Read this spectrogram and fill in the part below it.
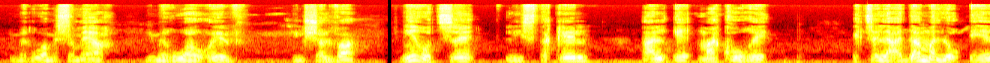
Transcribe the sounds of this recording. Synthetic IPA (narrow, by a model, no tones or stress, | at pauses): imeʁuame̞same̞aχ | imeʁuao̞̰ʔe̞v | imʃalva | aniʁo̞t͡se̞ | leist̪ake̞l | alemakʰo̞ʁe̞ | et͡se̞laːdamalo̞e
